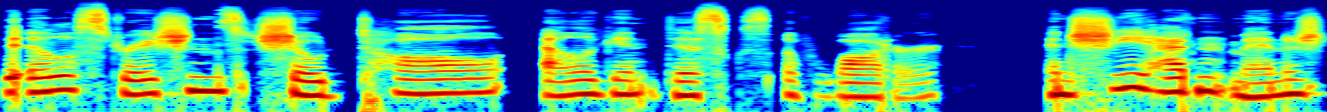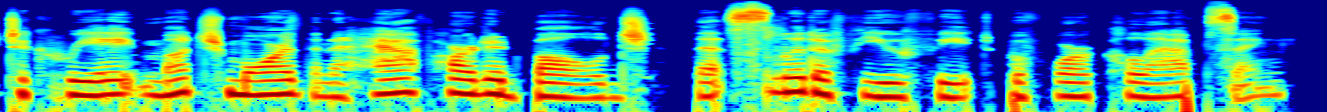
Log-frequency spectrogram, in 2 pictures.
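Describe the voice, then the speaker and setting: A woman narrating her own fan story aloud as a podfic reader, in a steady storytelling manner. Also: mid-range voice, unhurried, no echo. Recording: dry close recording.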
